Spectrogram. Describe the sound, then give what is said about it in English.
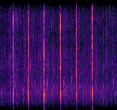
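Hands clapping from a church audience welcoming graduates: six crisp, separate claps in an even, unhurried rhythm, with quiet gaps between them and no voices. “let's give all those people out there a big hand.”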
